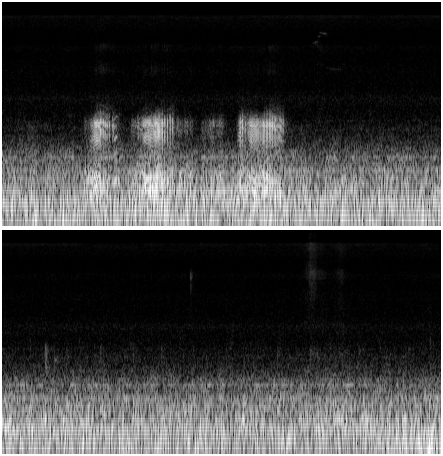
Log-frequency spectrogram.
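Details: Pampered pet dog asleep: a few soft, low snoring breaths in the first few seconds, then quiet room noise; snoring.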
